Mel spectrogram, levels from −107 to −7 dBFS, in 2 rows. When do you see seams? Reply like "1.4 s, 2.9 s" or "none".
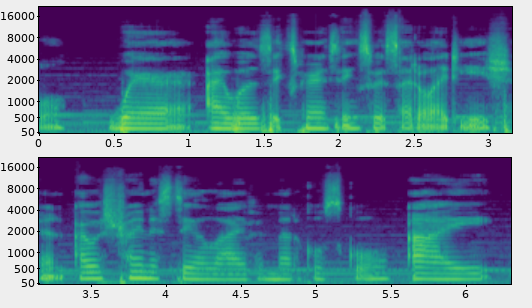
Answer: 1.0 s, 3.3 s, 5.5 s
